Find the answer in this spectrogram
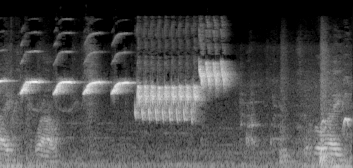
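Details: Nightingale singing: four identical rising whistled notes, then a fast buzzy rattle of repeated notes, a higher pulsed phrase and scattered short calls, over a faint low hum.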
